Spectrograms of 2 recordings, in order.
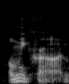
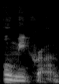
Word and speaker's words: omicron: we saw this word we wouldn't know should you pronounce it o or should you pronounce it ah we would have no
